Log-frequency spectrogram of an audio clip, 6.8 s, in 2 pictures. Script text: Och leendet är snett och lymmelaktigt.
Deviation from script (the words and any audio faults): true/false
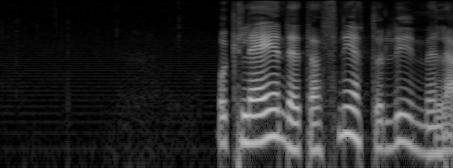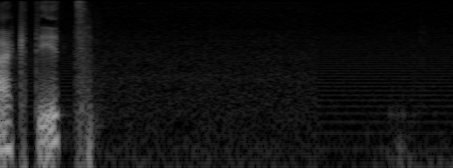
false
